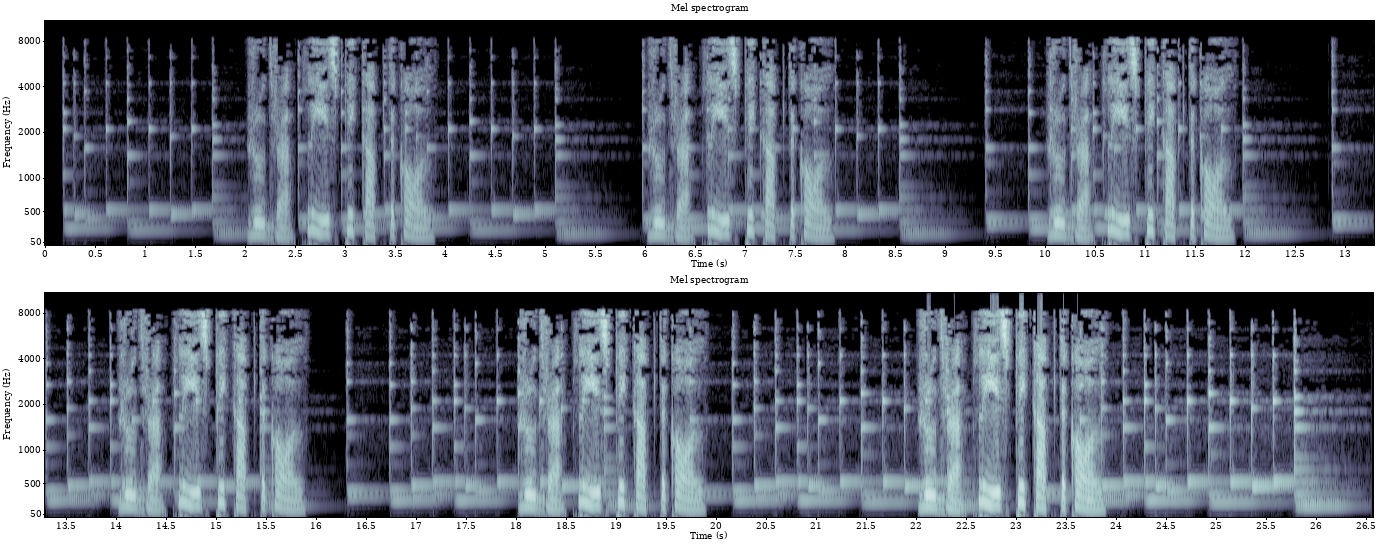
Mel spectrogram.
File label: Please Pickup The Call Hindi Name Ringtone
